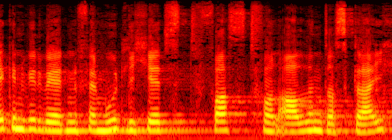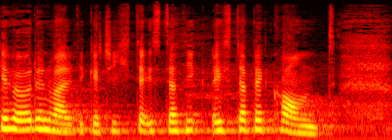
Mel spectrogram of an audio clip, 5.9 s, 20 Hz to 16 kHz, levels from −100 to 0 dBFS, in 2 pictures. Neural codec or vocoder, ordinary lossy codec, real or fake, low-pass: none; Opus, 64 kbps; real; 14.4 kHz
